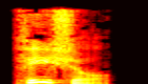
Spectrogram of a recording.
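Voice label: "fetial", English, British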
